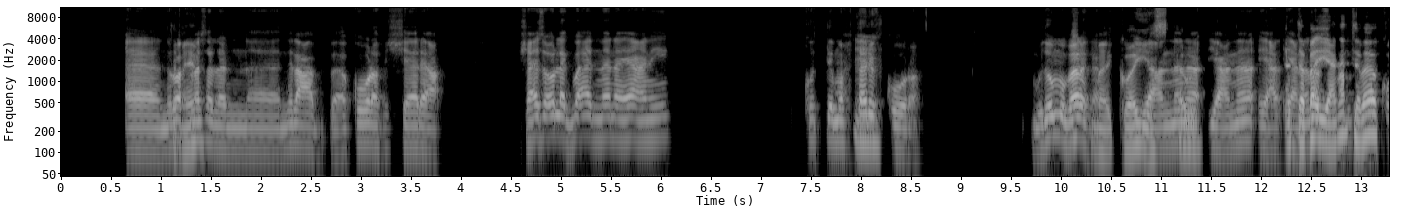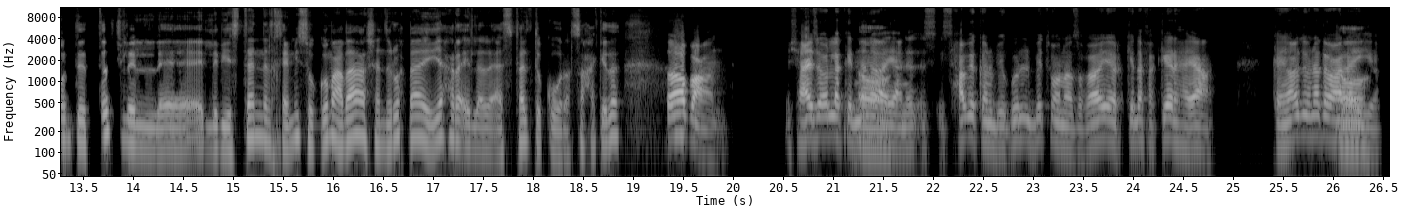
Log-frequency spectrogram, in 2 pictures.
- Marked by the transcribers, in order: tapping
- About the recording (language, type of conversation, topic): Arabic, podcast, إزاي كان بيبقى شكل يوم العطلة عندك وإنت صغير؟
